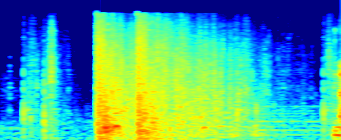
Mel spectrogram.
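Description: Wooden crates smash apart with a crash.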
